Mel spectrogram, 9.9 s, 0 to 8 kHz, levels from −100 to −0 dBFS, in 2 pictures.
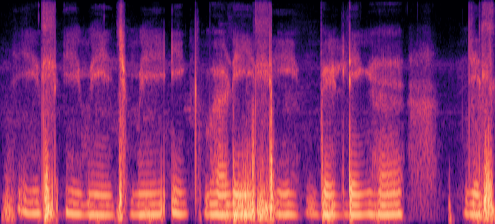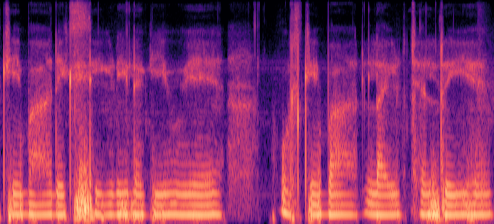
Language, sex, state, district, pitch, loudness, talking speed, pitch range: Hindi, female, Rajasthan, Jaipur, 135 Hz, -18 LUFS, 125 wpm, 135-140 Hz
